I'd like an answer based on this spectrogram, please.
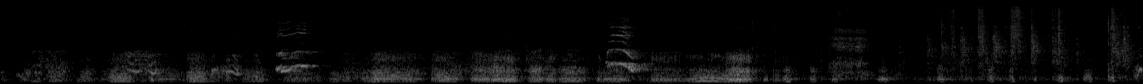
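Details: Pyrenean Mastiff puppies, four weeks old, from Nikita de la Tierra Alta's litter, playing: steady low rumbling growls throughout, with a couple of sharp squeals and scuffling noise toward the end.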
